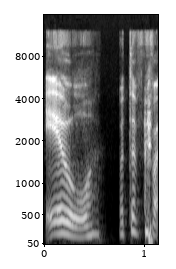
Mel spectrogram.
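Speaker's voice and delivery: mock scornful, disgusted, grossed-out critical voice. Describing inner voices, speaker acts out the critical one, acting out inner critical voice. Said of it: "My critical voice would be like".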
